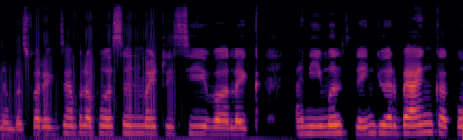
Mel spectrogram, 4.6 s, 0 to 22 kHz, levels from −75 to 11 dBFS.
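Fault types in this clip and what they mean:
Buffer tearing: tiny slices of audio about 20 ms old splice into every buffer, an 86.1 Hz rattle until 1.85 s, showing as evenly spaced vertical spectrogram streaks.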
